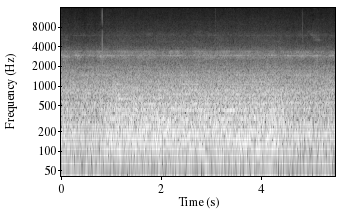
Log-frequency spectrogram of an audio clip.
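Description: A train's roar grows louder and more booming inside a tunnel.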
